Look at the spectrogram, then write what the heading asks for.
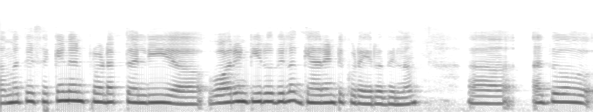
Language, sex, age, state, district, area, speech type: Kannada, female, 18-30, Karnataka, Udupi, urban, spontaneous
